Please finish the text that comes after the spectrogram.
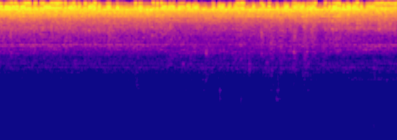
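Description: Tap water runs steadily into a sink during a post-shave rinse, a broad even hiss with faint splashing and a few low thumps toward the end, no voices.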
